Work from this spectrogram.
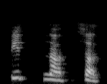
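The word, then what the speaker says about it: пятнадцать: নাতসা বা এটা হবে পিত নাসাত শুধু হবে কি এটাকে আমরা অনেক সময় বলি যে পিয়াদ উচ্চারণ হবে এটা হবে পিতনাসাত তারপরে কি হবে যেমন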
